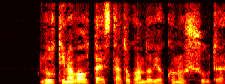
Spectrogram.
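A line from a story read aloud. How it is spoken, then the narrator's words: Quick, confident answer. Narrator (Italian): rispose lei con voce pronta e sicura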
